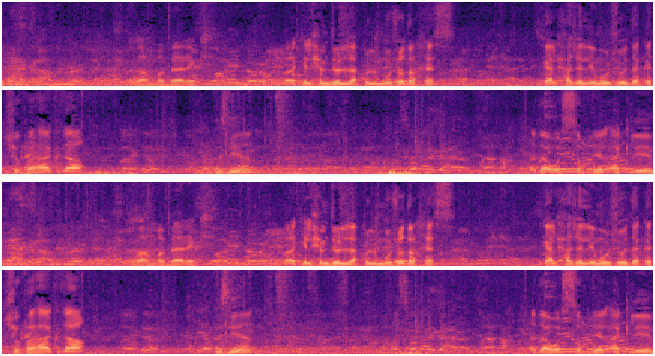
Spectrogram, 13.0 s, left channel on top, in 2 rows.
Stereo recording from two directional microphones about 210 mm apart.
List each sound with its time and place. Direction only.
1.6 s a man's voice: 10° right (ahead or behind)
5.4 s a man's voice: 10° right (ahead or behind)
8.6 s a man's voice: 15° right (ahead or behind)
11.9 s a man's voice: 5° right (ahead or behind)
